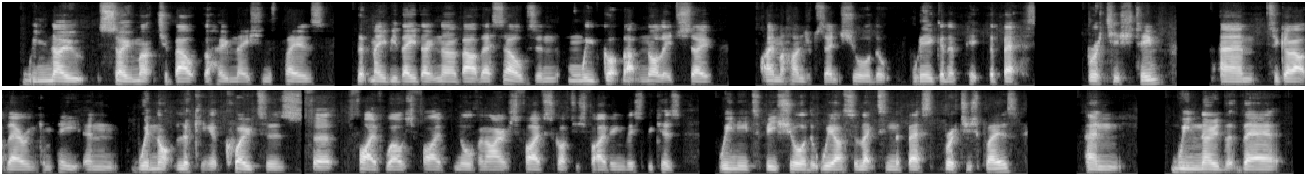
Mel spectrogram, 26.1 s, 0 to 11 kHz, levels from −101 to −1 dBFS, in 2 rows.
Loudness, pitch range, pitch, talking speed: -20 LUFS, 105-115 Hz, 110 Hz, 175 wpm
